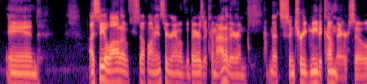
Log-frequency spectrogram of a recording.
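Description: Against a quiet background, a man with an American accent and an ordinary speaking voice talks at a moderate pace with fairly even intonation. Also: fairly low pitch for a man. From Northern California. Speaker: bear hunter. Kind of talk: interview.

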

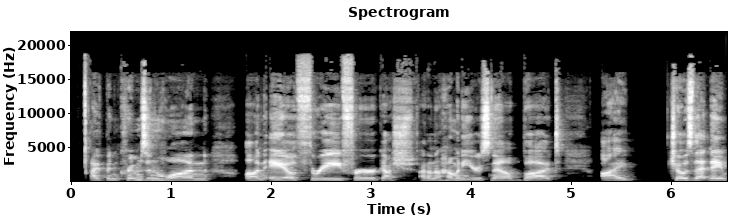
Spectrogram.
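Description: A woman with an unremarkable speaking voice talks at a medium pitch and a moderate pace with ordinary pitch variation. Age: 30s. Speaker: fanfiction author and audiobook narrator. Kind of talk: casual interview. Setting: home podcast setup.

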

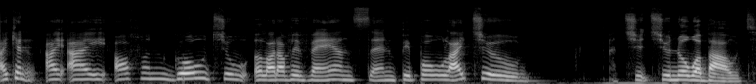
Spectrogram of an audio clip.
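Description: A woman with a Brazilian Portuguese accent speaks very slowly at a fairly high pitch with ordinary pitch variation. The recording is very clean, with a silent background. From Brazil, Rio de Janeiro. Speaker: blogger. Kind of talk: interview. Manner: halting.

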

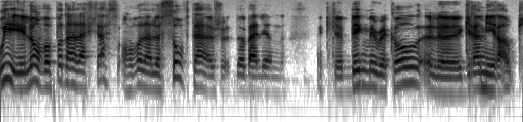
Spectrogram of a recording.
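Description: This man talks fairly slowly, with a fairly high pitch, ordinary pitch variation and an ordinary speaking voice. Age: young. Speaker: film reviewer. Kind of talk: casual chat.

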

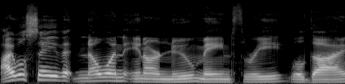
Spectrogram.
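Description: This man has a plain, everyday voice at medium pitch, speaking at a fairly slow pace with lively intonation. The recording is very clean with a silent background and a dry, close sound with no echo. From US Midwest, northern Illinois. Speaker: podcast co-host. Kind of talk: casual chat.

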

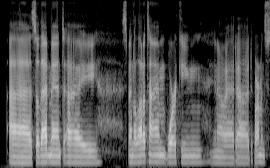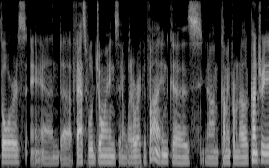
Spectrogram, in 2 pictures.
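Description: A man with a slight Mexican accent speaks at a moderate pace and medium pitch, his intonation monotone and flat. His loudness swings widely on a very clean recording with a silent background. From Mexico. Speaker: radiologist. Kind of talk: casual interview. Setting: in person at a home.

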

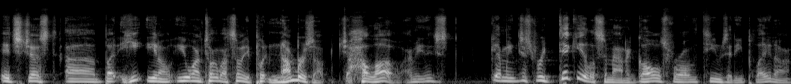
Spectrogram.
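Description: On a very clean recording with a silent background, a man with an American accent talks at a very fast pace. His medium-pitched, somewhat breathy voice has lively intonation. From New Jersey, US. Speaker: podcast host. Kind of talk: casual chat. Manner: animated.

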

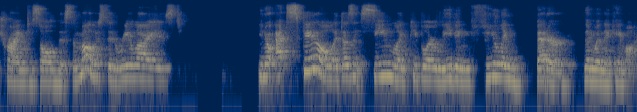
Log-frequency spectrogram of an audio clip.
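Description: A woman at a fairly slow pace in an American accent, medium pitch, ordinary pitch variation and audible room echo. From US Northeast, Pennsylvania (Poconos). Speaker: startup founder and CEO. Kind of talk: casual interview.

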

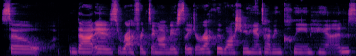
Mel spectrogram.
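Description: The voice has a bright, sharp tone and stays monotone and flat. The recording is very clean, with a silent background. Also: woman, medium pitch for a woman. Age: 20s. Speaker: podcast host. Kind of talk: devotional podcast monologue. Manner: casual.

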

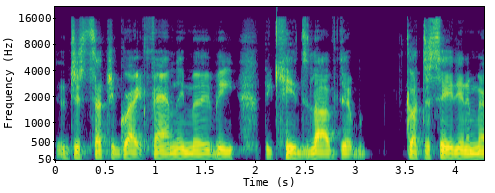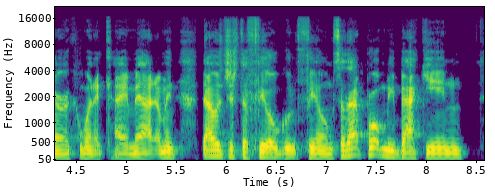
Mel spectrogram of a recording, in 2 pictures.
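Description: Here a man uses a plain, everyday voice at a medium pitch with ordinary pitch variation. He moves at a fairly quick pace on a very clean recording with a silent background. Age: 40s. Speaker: cricket podcaster. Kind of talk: casual interview chat.

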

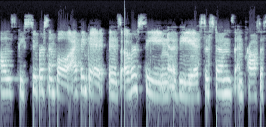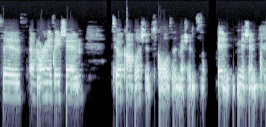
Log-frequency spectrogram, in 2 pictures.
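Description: In an American accent, a woman with an ordinary speaking voice talks at a fairly slow pace, her medium pitch carrying lively intonation. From Texas, Houston area. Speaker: founder of an administrative assistant agency. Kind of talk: interview conversation.

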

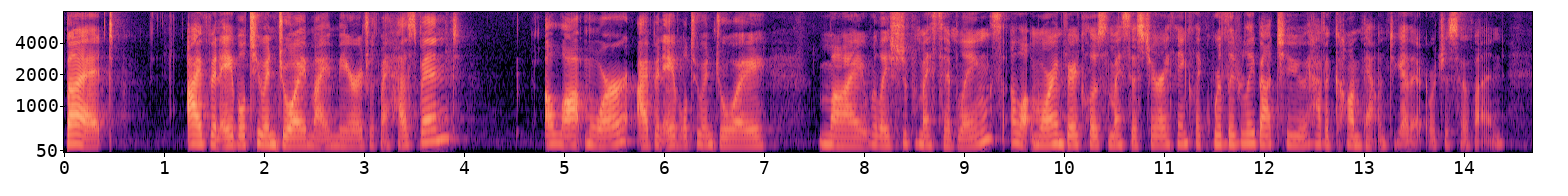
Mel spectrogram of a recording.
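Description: A fairly quick-paced woman's voice, medium in pitch and with ordinary pitch variation. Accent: American. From Arkansas, US South. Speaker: podcast host. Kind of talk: casual chat. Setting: studio, shared single mic. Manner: animated.

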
